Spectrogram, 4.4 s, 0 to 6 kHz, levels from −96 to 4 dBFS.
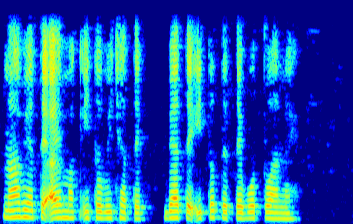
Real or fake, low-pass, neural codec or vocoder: real; 5.4 kHz; none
